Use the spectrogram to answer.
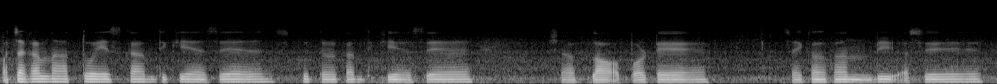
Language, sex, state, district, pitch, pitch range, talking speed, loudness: Nagamese, male, Nagaland, Dimapur, 115 Hz, 110-120 Hz, 115 wpm, -20 LUFS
